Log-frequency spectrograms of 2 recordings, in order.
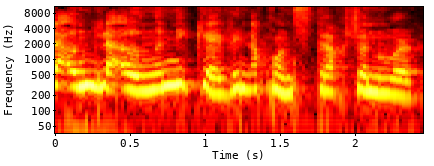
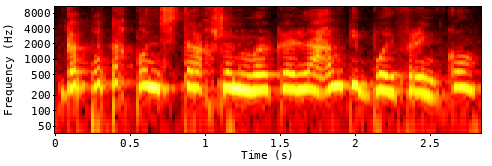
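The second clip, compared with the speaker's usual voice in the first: ordinary talk, nothing marked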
